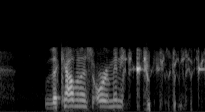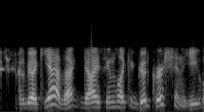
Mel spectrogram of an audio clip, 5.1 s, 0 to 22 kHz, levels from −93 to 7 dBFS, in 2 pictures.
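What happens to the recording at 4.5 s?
Nothing goes wrong at 4.5 s: the speech carries on intact through that moment, with only the narrowband mobile-line sound of the AMR-NB codec that runs throughout.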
